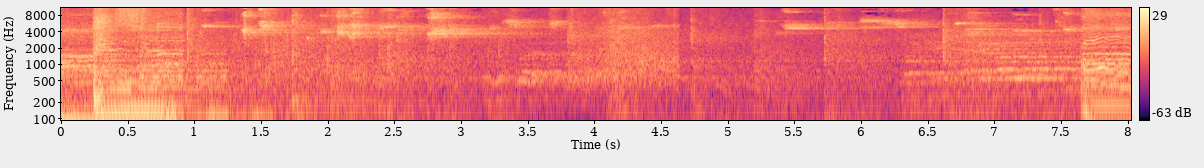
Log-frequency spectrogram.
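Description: Background music that drops out about a second in, leaving the live sound of a basketball game in a sports hall: a ball bouncing on the wooden court and players' voices. The music comes back near the end.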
